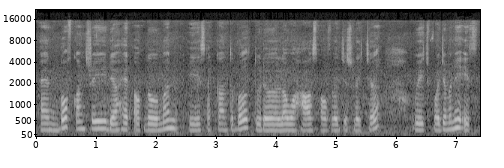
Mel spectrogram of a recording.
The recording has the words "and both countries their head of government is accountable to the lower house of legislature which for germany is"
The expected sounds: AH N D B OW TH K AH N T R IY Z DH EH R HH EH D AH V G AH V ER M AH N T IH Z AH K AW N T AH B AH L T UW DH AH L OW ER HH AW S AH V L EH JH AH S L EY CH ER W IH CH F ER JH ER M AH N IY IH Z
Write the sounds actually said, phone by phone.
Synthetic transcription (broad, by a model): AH N B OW F K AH N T R IY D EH HH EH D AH F G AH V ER M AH N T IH S AH K AW N T AH B AH L T UW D AH L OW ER HH AW S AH F L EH JH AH S L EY CH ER W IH CH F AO JH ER M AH N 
